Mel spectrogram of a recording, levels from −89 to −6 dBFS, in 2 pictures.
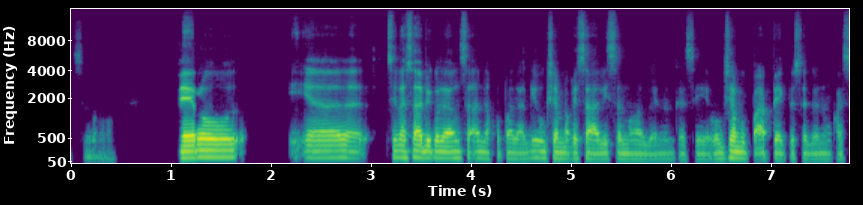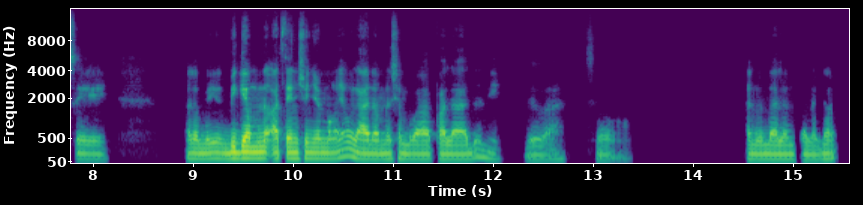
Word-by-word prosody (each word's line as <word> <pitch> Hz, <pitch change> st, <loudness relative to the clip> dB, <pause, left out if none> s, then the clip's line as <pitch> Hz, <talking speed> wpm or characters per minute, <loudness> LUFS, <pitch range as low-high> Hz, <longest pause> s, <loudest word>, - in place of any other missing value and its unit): So 90 Hz, +1 st, -20 dB, 0.6 s
pero, 120 Hz, +2 st, +8 dB, 0.5 s
ah, 115 Hz, -1 st, 0 dB, 0.3 s
sinasabi 115 Hz, -1 st, +2 dB
ko 110 Hz, -, +2 dB
lang 105 Hz, 0 st, +3 dB
sa -, -, -4 dB
anak 105 Hz, -2 st, -6 dB
ko -, -, -10 dB
palagi 100 Hz, +2 st, -5 dB
huwag 110 Hz, -, -2 dB
siyang 105 Hz, -2 st, 0 dB
makisali 95 Hz, -2 st, -1 dB
sa 95 Hz, 0 st, -5 dB
mga 90 Hz, -1 st, -6 dB
gano'n 90 Hz, +1 st, -13 dB
kasi 90 Hz, 0 st, -10 dB
huwag 95 Hz, -, -4 dB
siya 115 Hz, -, +4 dB
magpa-apekto 95 Hz, -2 st, -3 dB
sa 95 Hz, -, -8 dB
gano'n 95 Hz, 0 st, -9 dB
kasi, 85 Hz, 0 st, -8 dB, 0.9 s
alam 95 Hz, -1 st, -1 dB
mo 95 Hz, -, -1 dB
yun, 100 Hz, -1 st, -2 dB
bigyan 105 Hz, +2 st, +6 dB
mo 105 Hz, -, +3 dB
ng 100 Hz, -, 0 dB
atensyon 100 Hz, 0 st, +1 dB
'yang 100 Hz, -, 0 dB
mga 120 Hz, +7 st, -3 dB
'yan -, -, -2 dB
wala 95 Hz, -5 st, +2 dB
naman 90 Hz, +1 st, -3 dB
siyang 90 Hz, -1 st, -5 dB
mapapala 85 Hz, -1 st, -1 dB
dun, 100 Hz, +5 st, -8 dB
eh, 90 Hz, -3 st, -15 dB, 0.2 s
'di -, -, -11 dB
ba. 80 Hz, +2 st, -13 dB, 0.2 s
So 90 Hz, -, -15 dB, 1.1 s
ano 90 Hz, 0 st, -4 dB
na 90 Hz, -1 st, -1 dB
lang 85 Hz, 0 st, -3 dB
talaga 85 Hz, +2 st, -6 dB
95 Hz, 175 wpm, -23 LUFS, 90-110 Hz, 1.1 s, pero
